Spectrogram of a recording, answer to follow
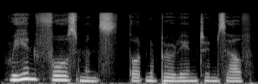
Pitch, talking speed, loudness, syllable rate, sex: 180 Hz, 115 wpm, -18 LUFS, 4.8 syllables/s, female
